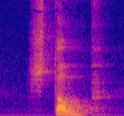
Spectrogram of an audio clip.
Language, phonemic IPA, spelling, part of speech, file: Dutch, /stɑmp/, stamp, noun / verb, Nl-stamp.ogg
- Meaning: inflection of stampen: 1. first-person singular present indicative 2. second-person singular present indicative 3. imperative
